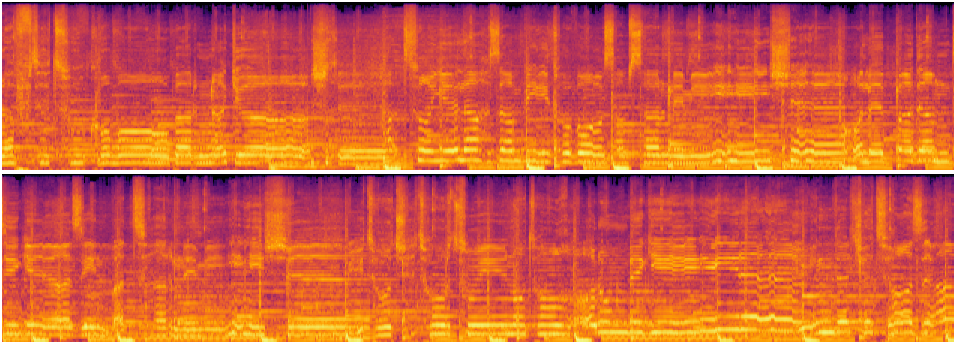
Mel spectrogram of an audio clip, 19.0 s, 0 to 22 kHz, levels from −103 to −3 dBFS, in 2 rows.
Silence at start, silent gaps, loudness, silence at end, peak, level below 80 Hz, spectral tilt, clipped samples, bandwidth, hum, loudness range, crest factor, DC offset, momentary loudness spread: 0 s; none; -12 LUFS; 0 s; 0 dBFS; -20 dBFS; -4 dB/octave; under 0.1%; over 20 kHz; none; 1 LU; 12 dB; under 0.1%; 3 LU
